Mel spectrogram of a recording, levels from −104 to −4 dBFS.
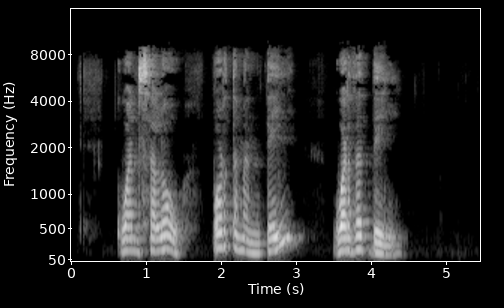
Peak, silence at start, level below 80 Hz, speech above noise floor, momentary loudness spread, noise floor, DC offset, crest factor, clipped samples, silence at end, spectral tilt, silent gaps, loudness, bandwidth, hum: -8 dBFS; 0.6 s; -82 dBFS; 62 dB; 15 LU; -89 dBFS; under 0.1%; 22 dB; under 0.1%; 1.05 s; -3.5 dB/octave; none; -28 LUFS; 9.4 kHz; none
